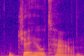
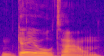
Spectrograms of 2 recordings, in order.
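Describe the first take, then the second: First: The name begins with a J sound. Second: The name begins with a hard G sound. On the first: The name openly says jail. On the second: The name hides that it means jail.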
